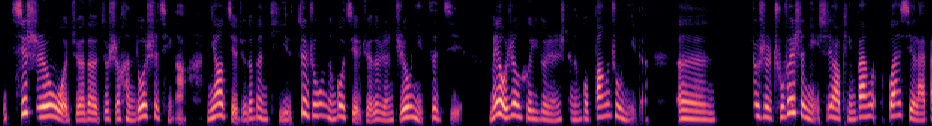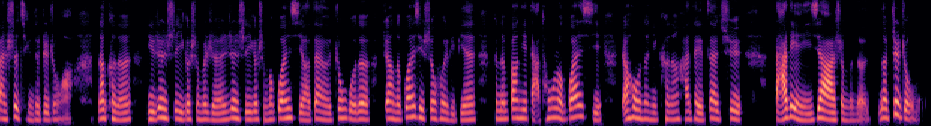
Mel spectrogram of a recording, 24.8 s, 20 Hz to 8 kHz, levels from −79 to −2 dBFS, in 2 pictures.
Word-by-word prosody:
其 320 - +4
实 470 +8 +7
我 - - +6
觉 170 +1 -3
得 175 -2 -1
就 190 - -7
是 195 0 -3
很 185 -4 -5
多 245 +4 +7
事 250 -1 -3
情 - - -12
啊， - - -7 0.3
你 200 +4 -1
要 275 +3 +7
解 250 - -4
决 165 - -11
的 200 - -3
问 210 -4 -4
题， 175 -1 -11
最 330 -2 +3
终 270 0 -1
能 195 -3 -5
够 255 +5 +5
解 235 - -4
决 145 -3 -7
的 180 - -3
人 165 0 -7
只 - - -6
有 235 +2 +7
你 215 - -5
自 220 0 -3
己， 345 - -14 0.3
没 - - +4
有 305 - +12
任 260 +3 +5
何 225 -4 -3
一 190 -1 -5
个 180 -1 -4
人 165 +1 -8
是 190 0 -18
能 175 +1 -9
够 190 0 -3
帮 240 +8 0
助 255 -5 -1
你 170 -5 -11
的。 - - -18 0.4
呃， 185 -3 0 0.5
就 265 -1 +1
是 240 -2 +1
除 235 +3 -2
非 335 +6 +5
是 305 -5 +2
你 185 -7 -5
是 - - -9
要 230 -4 +5
凭 185 -2 -8
班 245 +4 +6 0.3
关 265 +2 +4
系 215 -7 0
来 160 -3 -2
办 195 +1 -3
事 235 +5 0
情 180 -4 -12
的 170 - -6
这 170 0 -5
种 180 +2 -11
啊， - - -9 0.3
那 205 +1 +2
可 200 -1 -3
能 175 +1 -3 0.2
你 185 - -3
认 220 +3 +1
识 200 0 -7
一 180 - -2
个 185 +1 -1
什 185 - -8
么 180 0 -3
人， 170 0 -4
认 210 0 0
识 180 -1 -6
一 - - -3
个 185 - -2
什 175 - -13
么 175 - -5
关 210 +3 +2
系 215 -6 -4
啊， 160 - -3
在 175 -2 -3
中 215 +5 -4
国 185 -3 -2
的 185 -1 +1 0.2
这 - - -6
样 195 - -2
的 175 - -4
关 235 +5 +2
系 225 -3 0
社 205 +1 -3
会 190 -1 -2
里 155 -2 -12
边 170 +2 -3 0.2
可 195 - -6
能 190 0 -3
帮 215 +1 +1
你 205 - -2
打 195 -1 -4
通 215 +3 -5
了 205 -3 +1
关 230 +7 +2
系， 170 -10 -7 0.2
然 190 - 0
后 220 -3 +2
呢， 190 -1 -5
你 170 -1 -8
可 185 +2 -8
能 180 +1 -7
还 185 -1 -5
得 180 -3 -1
再 195 +3 -2
去 180 -2 -4 0.4
打 - - +5
点 215 -9 +2
一 155 - -6
下 185 0 +7
啊 - - +2
什 170 +1 -6
么 155 0 -12
的， - - -8
那 215 +4 0
这 295 +8 +4
种 200 -5 -3
195 Hz, 315 characters per minute, -23 LUFS, 180-230 Hz, 0.5 s, 有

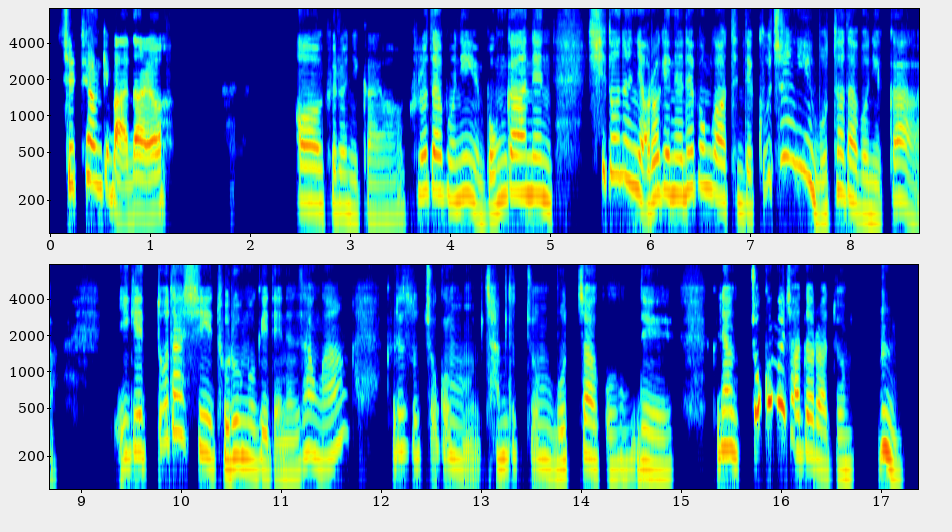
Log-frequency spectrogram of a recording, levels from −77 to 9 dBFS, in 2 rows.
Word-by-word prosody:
실패한 280 0 +3
게 - - -1
많아요. 155 - +6 1.3
어 190 -1 +4
그러니까요. 145 -4 -8
그러다 240 0 +2
보니 210 -4 -3
뭔가는 220 - +2 0.4
시도는 330 -5 +1
여러 205 +6 +4
개는 230 -1 +1
해 255 - +2
본 265 0 -2
것 225 - +2
같은데 185 -4 -1
꾸준히 395 - -1
못 150 - -4
하다 215 -6 +2
보니까 155 +7 -3 0.6
이게 220 - -1
또다시 275 - +1
도루묵이 180 -4 -1
되는 135 0 -7
상황. 210 - -5 0.4
그래서 225 -3 -8
쪼금 185 -2 -7
잠도 190 +3 -5
좀 180 -3 -8
못 160 +2 -4
자고 170 -5 -1
네. 150 -4 -4 0.4
그냥 235 0 +1
쪼끔을 285 - +7
자더라도 175 -10 0 0.3
음. 170 - +1
200 Hz, 270 characters per minute, -20 LUFS, 165-235 Hz, 1.3 s, 쪼끔을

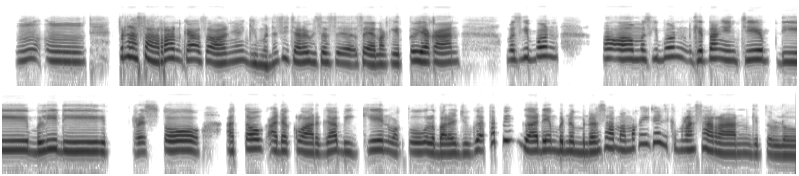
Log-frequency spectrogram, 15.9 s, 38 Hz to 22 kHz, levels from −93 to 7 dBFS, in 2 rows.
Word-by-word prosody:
Mhm, 260 -4 -4 0.3
penasaran 315 -4 +3
Kak, 280 -1 +1
soalnya, 245 +2 0
gimana 200 0 -4
sih 310 -2 -7
cara 240 -1 +2
bisa 235 -1 -2
se 220 -4 -2
seenak 205 -2 +1
itu 215 +5 -3
ya 250 - +8
kan, 240 0 +2 0.5
meskipun 330 +5 +1 0.5
heeh, 305 -2 +4
meskipun 305 +5 -1
kita 275 +3 +1
nyicip 280 0 0
dibeli 240 0 +1
di 220 - +1 0.7
resto 230 +2 +2 0.2
atau 260 +4 +2
ada 225 -1 -1
keluarga 210 -1 +1
bikin 220 +2 -2
waktu 195 +3 -7 0.2
Lebaran 190 0 +2
juga, 190 +5 -3
tapi 435 +3 -2
gak 235 -4 +4
ada 230 - +2
yang 235 -1 -3
bener-bener 210 -1 0
sama, 270 -2 -1
makanya 320 +10 -5
kan 420 - +1
penasaran 240 -7 0
gitu 180 0 -10
loh, 165 -1 -2
240 Hz, 145 wpm, -20 LUFS, 215-275 Hz, 0.7 s, ya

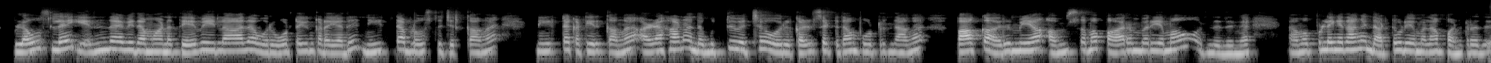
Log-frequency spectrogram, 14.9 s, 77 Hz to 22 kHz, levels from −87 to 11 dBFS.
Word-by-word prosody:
ப்ளவுஸ்ல 250 +5 +2 0.3
எந்தவிதமான 230 -3 +2
தேவையில்லாத 235 +3 +1
ஒரு 200 0 -2
ஓட்டையும் 225 +2 -3
கிடையாது. 195 +1 -1 0.2
நீட்டா 225 +4 0
ப்ளவுஸ் 210 0 -3
தெச்சிருக்காங்க. 205 +2 -4 0.5
நீட்டா 225 +3 -2
கட்டியிருக்காங்க. 220 0 -1 0.2
அழகான 260 +6 +1
அந்த 220 - +1
முத்து 215 +7 -5
வச்ச 245 +3 -4 0.2
ஒரு 205 -1 0
கல் 210 +3 -1
செட்டுதான் 225 +1 -1
போட்ருந்தாங்க. 210 +1 -2 0.4
பார்க்க 230 +1 +5
அருமையா, 235 +5 +3 0.2
அம்சமா 230 +5 -1
பாரம்பரியமாகவும் 235 +8 +1
இருந்ததுங்க. 190 -1 -1 0.5
நம்ம 220 +2 -1
பிள்ளைங்க 250 0 +3
தாங்க 265 +1 +2
இந்த 205 - +3
அட்டூழியம்லாம் 220 -1 -1
பண்றது. 195 +1 -2
225 Hz, 120 wpm, -22 LUFS, 210-245 Hz, 0.5 s, பார்க்க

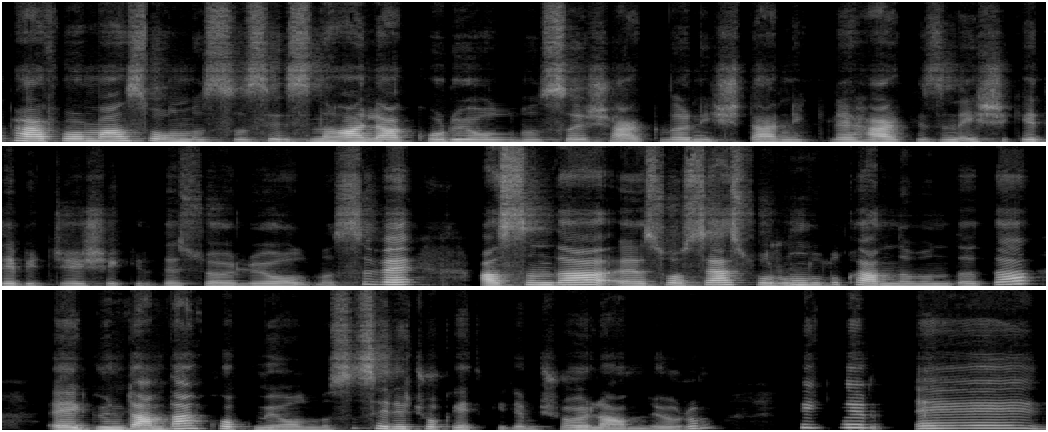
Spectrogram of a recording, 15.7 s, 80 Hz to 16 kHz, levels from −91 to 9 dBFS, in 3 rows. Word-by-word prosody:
performans 240 -1 +4
olması, 205 -3 -5
sesini 220 +1 -5
hâlâ 220 -1 +5
koruyor 205 -1 -2
olması, 205 +1 -8
şarkılarını 200 +1 -6
içtenlikle 195 +1 -6
herkesin 195 +1 -1
eşlik 200 +3 -10
edebileceği 195 0 -7
şekilde 190 -2 -14
söylüyor 180 +1 -7
olması 170 - -9
ve 270 0 +5 0.3
aslında, 245 +3 +6
eee, 215 0 -1
sosyal 235 +3 +3
sorumluluk 240 0 -4
anlamında 200 -2 -1
da, 345 +5 +2 0.3
eee, 215 +1 +3
gündemden 215 +6 +5
kopmuyor 240 -8 -3
olması 185 - -10
seni 255 -6 0
çok 240 -2 -5
etkilemiş, 175 -2 -11
öyle 190 -5 -3
anlıyorum. 150 - -7 0.4
Peki, 370 0 -4 0.2
eee, 315 -1 -3
210 Hz, 125 wpm, -23 LUFS, 195-245 Hz, 0.4 s, aslında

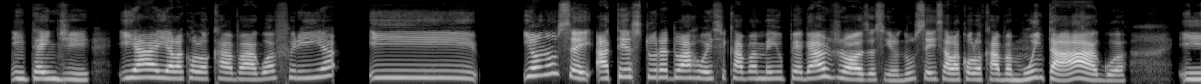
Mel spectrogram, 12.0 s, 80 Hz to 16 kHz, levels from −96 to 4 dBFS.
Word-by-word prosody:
Entendi. 250 -3 -5 0.3
E 295 +3 -2
aí, 305 -1 +3
ela 270 -1 +2
colocava 260 -3 -3
água 240 +3 -1
fria, 295 +4 -6 0.4
eh, 295 -2 -7 0.5
e - - -5
eu 365 +1 +4
não 440 +3 -3
sei, 300 - +2
a 275 +1 +4
textura 315 -2 -3
do 300 -1 -5
arroz 280 -2 +1
ficava 275 -1 -3
meio 270 0 -8
pegajosa, 270 -3 +1
assim. 225 -2 -11
Eu 200 - -9
não 235 +5 -11
sei 255 -2 -5
se 250 - -10
ela 230 -1 +4
colocava 230 -2 0
muita 255 +7 +1
água, 210 -4 +7 0.6
eh, - - -12
270 Hz, 145 wpm, -23 LUFS, 240-295 Hz, 0.6 s, água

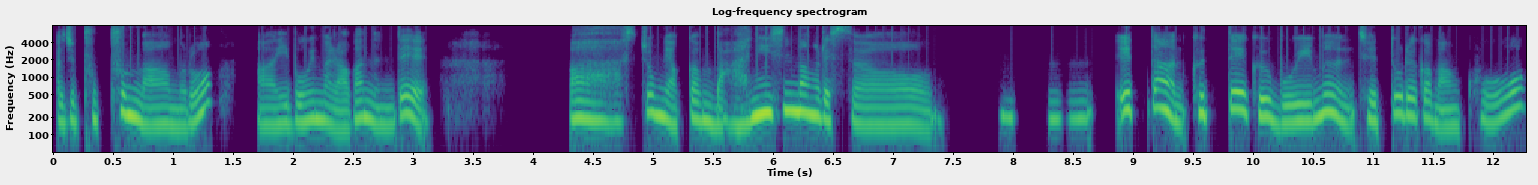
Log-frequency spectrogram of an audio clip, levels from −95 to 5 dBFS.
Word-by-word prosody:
아주 170 +2 -4
부푼 215 +6 -2
마음으로 150 - -3 0.4
아 150 0 -6
이 160 +1 -4
모임을 175 +2 -1
나갔는데 160 - -1 1.2
아 180 -3 0 0.2
좀 235 -4 +3
약간 180 +2 -2
많이 160 +10 +5
실망을 245 -3 +5
했어요. 150 -4 -4 0.6
음. 205 -1 -5 0.4
음. 195 +3 -8 0.2
일단 270 - +1
그때 245 +4 +2
그 220 -3 0
모임은 175 +3 +1
제 185 -4 -2
또래가 220 -4 0
많고 170 - -4
185 Hz, 220 characters per minute, -25 LUFS, 155-230 Hz, 1.2 s, 많이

